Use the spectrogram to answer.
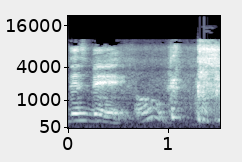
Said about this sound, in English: Bless you.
